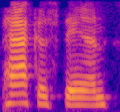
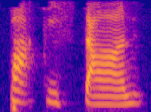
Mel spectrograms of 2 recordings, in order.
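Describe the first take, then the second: First: It is said in a plain, ordinary American way. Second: It is said in an affected, foreign-sounding way. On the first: "instead of Pakistan" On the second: "Barack Hussein Obama with a Pakistan"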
